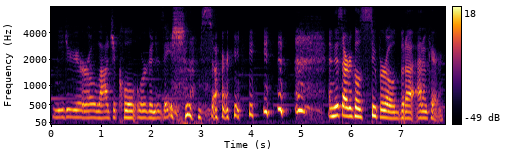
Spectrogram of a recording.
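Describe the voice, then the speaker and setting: A woman hosting a live stream, chatting casually and rambling a little while her voice is going hoarse. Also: on the low side, steady tone, unhurried, darkish tone, soft background music. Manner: casual, rambling, laughs at herself. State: losing her voice. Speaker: host.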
